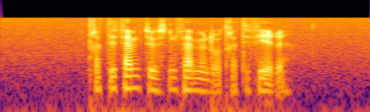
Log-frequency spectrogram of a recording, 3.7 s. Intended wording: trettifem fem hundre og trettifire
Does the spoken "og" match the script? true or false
true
